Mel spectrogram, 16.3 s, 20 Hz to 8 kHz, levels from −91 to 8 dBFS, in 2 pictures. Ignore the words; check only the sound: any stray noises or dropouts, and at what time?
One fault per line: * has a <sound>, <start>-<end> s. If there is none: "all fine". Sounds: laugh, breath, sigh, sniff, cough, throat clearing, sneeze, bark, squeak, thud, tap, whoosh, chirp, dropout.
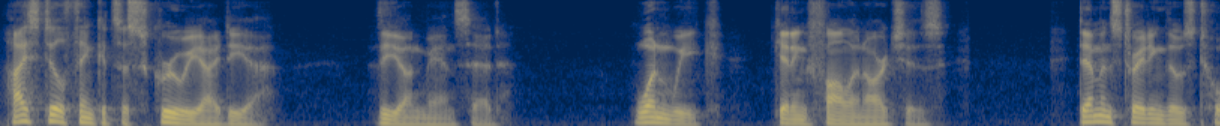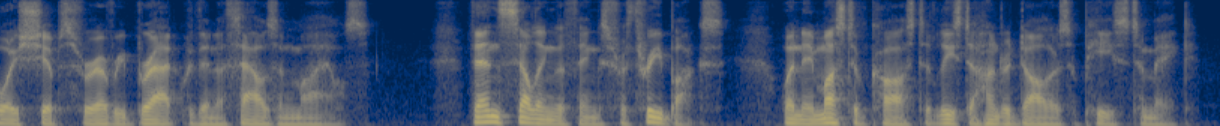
all fine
